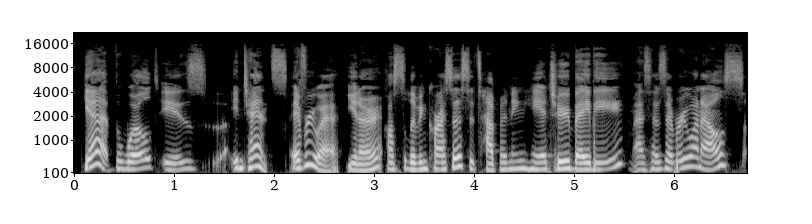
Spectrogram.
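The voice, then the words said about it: Australian accent. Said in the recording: “Melbourne, Australia. You can try and copy the accent if you want to.”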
